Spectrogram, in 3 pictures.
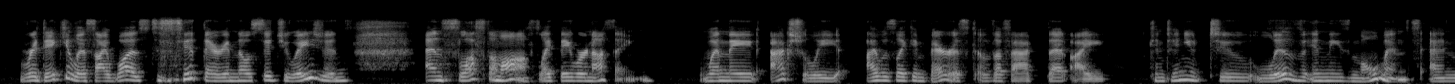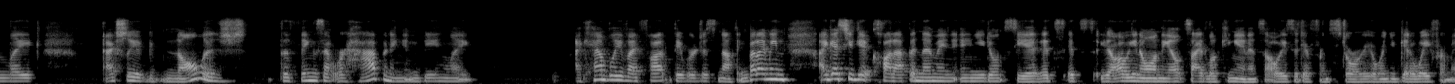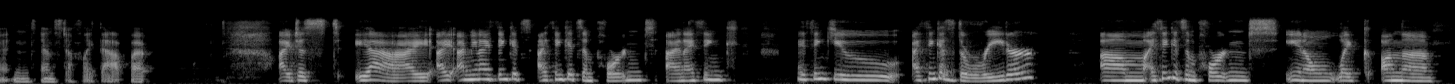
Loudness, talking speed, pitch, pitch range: -27 LUFS, 190 wpm, 170 Hz, 150-200 Hz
